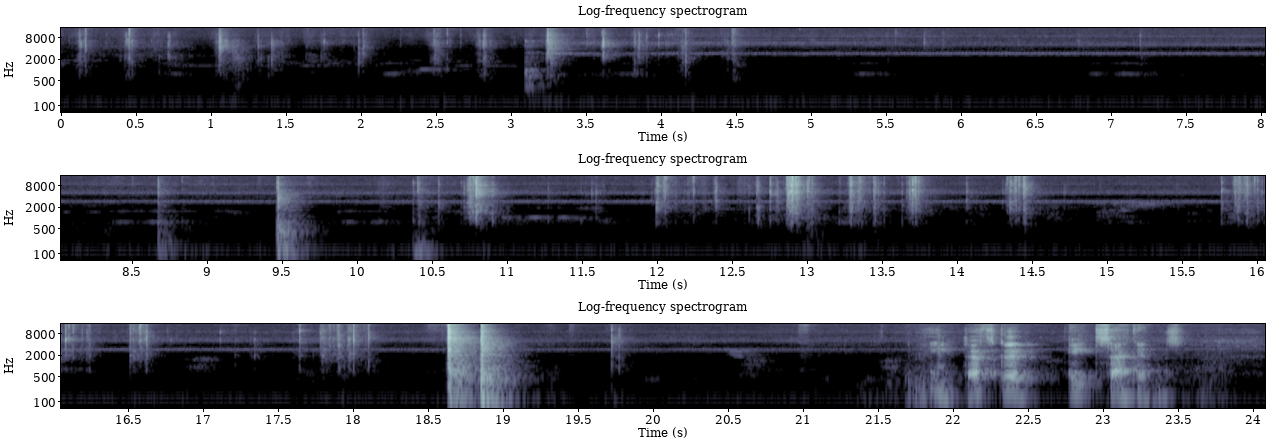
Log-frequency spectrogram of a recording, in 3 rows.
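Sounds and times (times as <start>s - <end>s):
speed cube clicking turns: 10.6s - 11.0s, 12.0s - 14.6s, 15.8s - 16.7s, 17.6s - 18.2s.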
